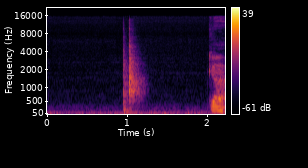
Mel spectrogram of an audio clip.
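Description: A short wooden click sounds as a chess move is played.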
